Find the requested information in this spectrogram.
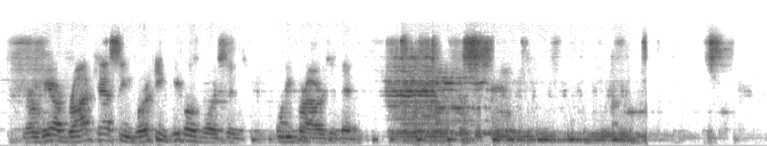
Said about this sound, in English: Somebody still has their audio on. Yeah, I think we've got some double audio going there. Echo, that's all right. Probably me.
